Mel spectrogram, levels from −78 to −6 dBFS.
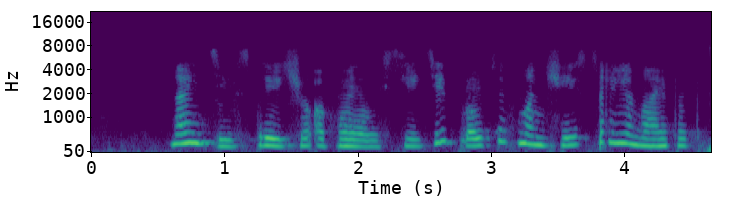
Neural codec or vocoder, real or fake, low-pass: codec, 16 kHz, 1 kbps, FreqCodec, smaller model; fake; 7.2 kHz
